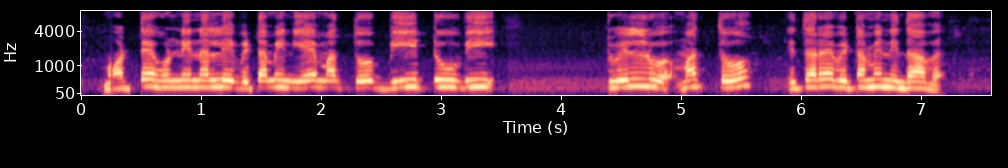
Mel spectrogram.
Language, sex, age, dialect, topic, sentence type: Kannada, male, 41-45, Central, agriculture, statement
